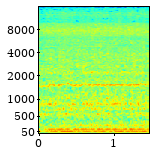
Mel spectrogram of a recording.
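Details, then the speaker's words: Reliant Scimitar Essex V6 pushrod engine after valve clearance (tappet) adjustment: smooth even idle, steady low hum, no top-end ticking; purrs, tappet rattle gone. "It purrs now. That's insane! There's no tappet noise at all."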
